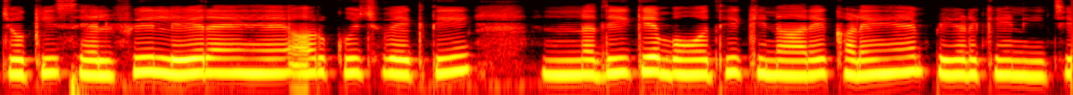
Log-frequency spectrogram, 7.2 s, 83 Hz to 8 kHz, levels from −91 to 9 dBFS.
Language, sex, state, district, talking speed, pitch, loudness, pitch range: Hindi, female, Jharkhand, Palamu, 160 wpm, 235 Hz, -15 LUFS, 225-245 Hz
